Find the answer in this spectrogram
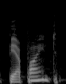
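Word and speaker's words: Pierrepoint: s'appelle Albert Albert pierrep ça s'écrit mais on prenonce pierp Albert avait une particularité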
